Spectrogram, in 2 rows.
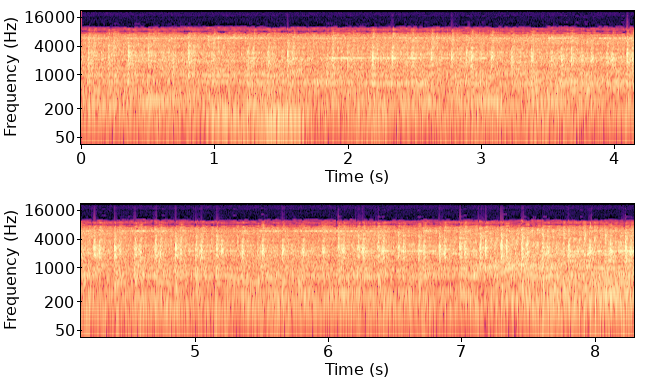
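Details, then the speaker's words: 2010 VW Touran 1.6 BSE, cold start after two days parked: sharp regular tapping about three per second at idle once revs fall below 1000, growing quieter as it warms, gone above 1000 rpm; seemingly left side. Rebuilt just over 15,000 ago: new pistons, valves, hydraulic lifters, bored block. "По мере подевания он все тише и тише стучит."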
